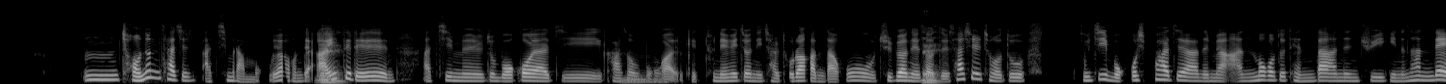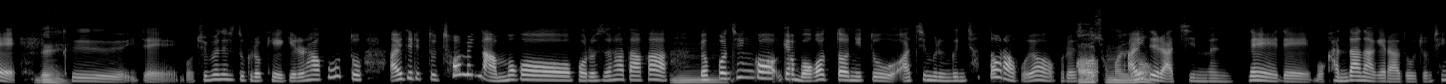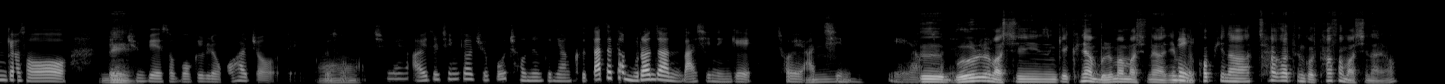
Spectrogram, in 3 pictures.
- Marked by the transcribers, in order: other background noise
- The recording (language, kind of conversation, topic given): Korean, podcast, 아침 일과는 보통 어떻게 되세요?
